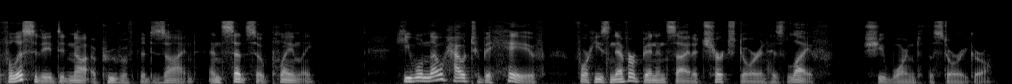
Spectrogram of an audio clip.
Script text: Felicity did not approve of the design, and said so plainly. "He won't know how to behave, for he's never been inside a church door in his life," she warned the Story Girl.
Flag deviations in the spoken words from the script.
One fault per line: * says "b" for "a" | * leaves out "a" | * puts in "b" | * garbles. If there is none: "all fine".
* says "will" for "won't"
